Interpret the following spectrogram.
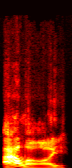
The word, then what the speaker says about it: Ally: product it seems and it's called Ally a11 y you know but it's it's spelled Ally a l y and it seems to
